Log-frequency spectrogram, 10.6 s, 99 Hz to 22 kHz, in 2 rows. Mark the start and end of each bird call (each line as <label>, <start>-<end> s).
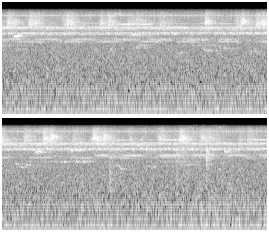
Hauxwell's Thrush (Turdus hauxwelli), 0.0-10.6 s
